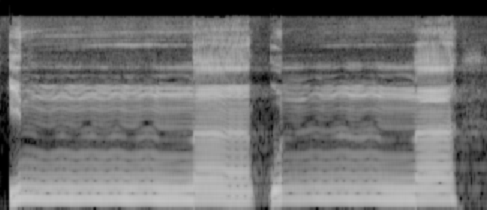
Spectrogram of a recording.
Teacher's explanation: nun yang bertasdid masing-masing kita dengungkan selama sama tiga harakat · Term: gunna syadda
